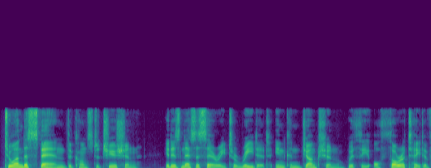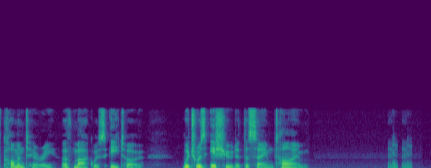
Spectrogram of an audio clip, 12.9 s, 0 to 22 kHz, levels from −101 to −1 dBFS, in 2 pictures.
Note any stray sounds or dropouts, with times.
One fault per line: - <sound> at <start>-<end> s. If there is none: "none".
- laugh at 12.3-12.6 s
